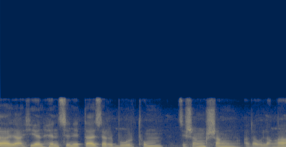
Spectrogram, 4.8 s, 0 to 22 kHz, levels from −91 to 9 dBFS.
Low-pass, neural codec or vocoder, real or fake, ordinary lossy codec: 7.2 kHz; none; real; none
